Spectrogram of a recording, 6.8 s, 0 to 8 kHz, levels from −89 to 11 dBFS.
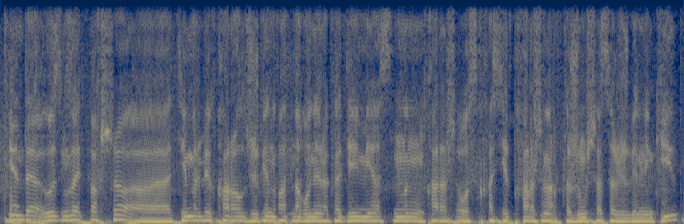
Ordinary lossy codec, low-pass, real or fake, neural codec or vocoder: none; none; fake; codec, 16 kHz, 8 kbps, FunCodec, trained on Chinese and English, 25 frames a second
